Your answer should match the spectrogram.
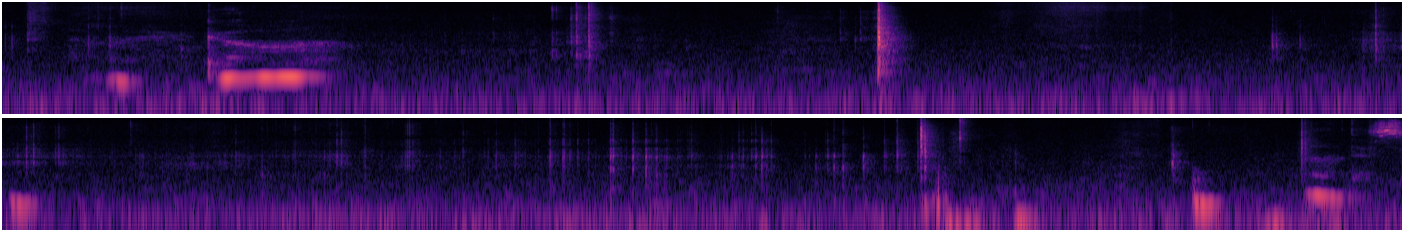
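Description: Hair straightening iron worked close to the microphone: its plates click shut and open on sections of hair, a few sharp, separate clicks spaced several seconds apart over a soft background of handling.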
